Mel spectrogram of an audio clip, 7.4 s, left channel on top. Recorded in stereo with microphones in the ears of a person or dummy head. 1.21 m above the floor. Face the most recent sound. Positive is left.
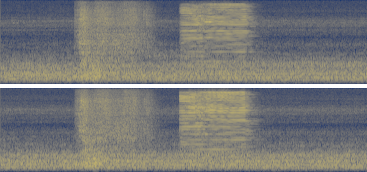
turn(degrees=-45)  # may be behind; listen again after turning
